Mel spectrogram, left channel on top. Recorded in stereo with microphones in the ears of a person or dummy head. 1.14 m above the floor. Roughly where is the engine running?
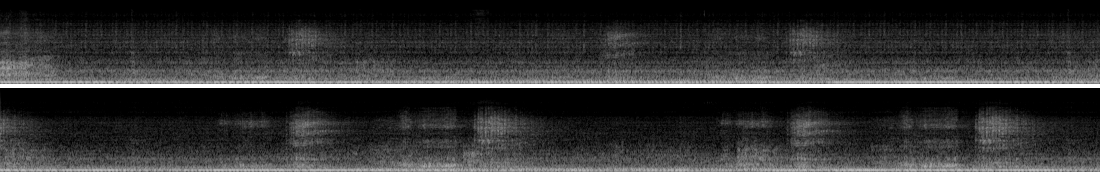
Left.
